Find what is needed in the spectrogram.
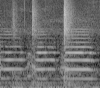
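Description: Two trumpets playing held notes in a small school ensemble, with a drum struck twice, about two thirds of a second in and again just past a second.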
